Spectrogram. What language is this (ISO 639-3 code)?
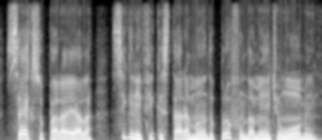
por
